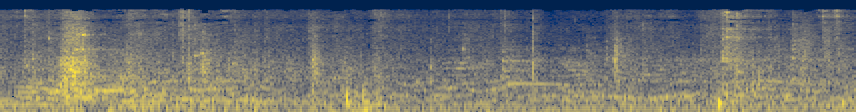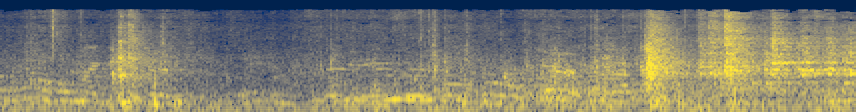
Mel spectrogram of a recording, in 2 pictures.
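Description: A crowd of people chatter all around indoors.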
